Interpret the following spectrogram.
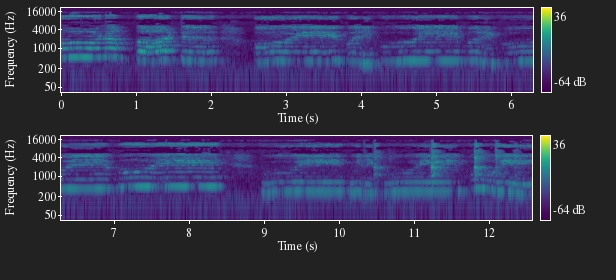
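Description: A young girl singing a Malayalam song unaccompanied, in long held notes that step and slide between pitches.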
